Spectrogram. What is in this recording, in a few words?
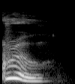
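"grew", British English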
